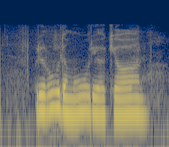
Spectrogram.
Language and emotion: Russian, sad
